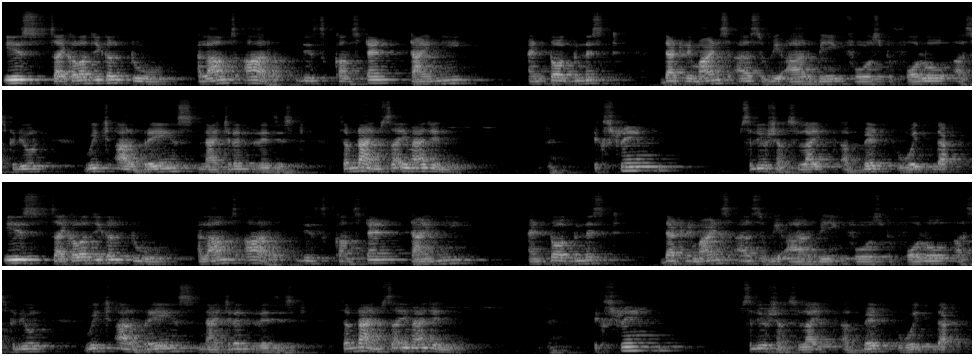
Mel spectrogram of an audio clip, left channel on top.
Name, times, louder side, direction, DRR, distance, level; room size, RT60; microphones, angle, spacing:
voice 1, 0.0-1.6 1.9-4.7 5.3-6.0 6.6-10.1 10.5-12.6 13.1-14.2 15.2-15.3 15.6-16.3 17.1-19.1, left 2 dB, 85° left, 3 dB, 2.3 m, -31 dB
14.5 x 9.2 x 5.7 m, 0.79 s
head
